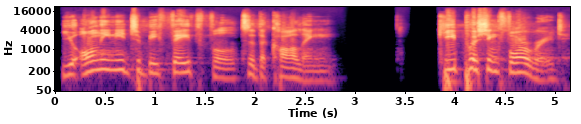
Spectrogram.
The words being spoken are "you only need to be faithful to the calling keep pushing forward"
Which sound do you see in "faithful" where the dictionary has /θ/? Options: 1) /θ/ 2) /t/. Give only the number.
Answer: 1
